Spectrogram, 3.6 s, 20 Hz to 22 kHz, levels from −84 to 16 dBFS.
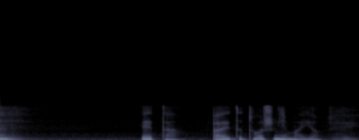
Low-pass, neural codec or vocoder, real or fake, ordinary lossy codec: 5.4 kHz; codec, 16 kHz, about 1 kbps, DyCAST, with the encoder's durations; fake; none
